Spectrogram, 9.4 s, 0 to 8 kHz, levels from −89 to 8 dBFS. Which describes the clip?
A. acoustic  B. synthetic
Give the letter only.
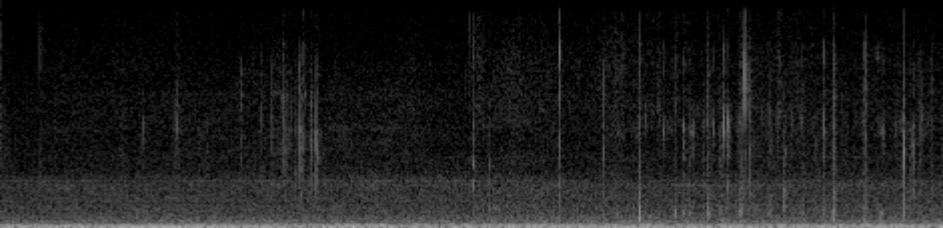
A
